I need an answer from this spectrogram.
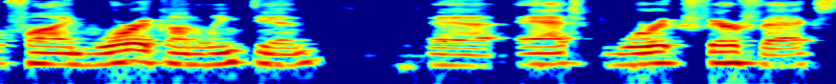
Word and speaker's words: Warwick: You can also find Warwick on LinkedIn at Warwick Fairfax. That's with the silent W in the middle, WARWICK, Fairfax.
